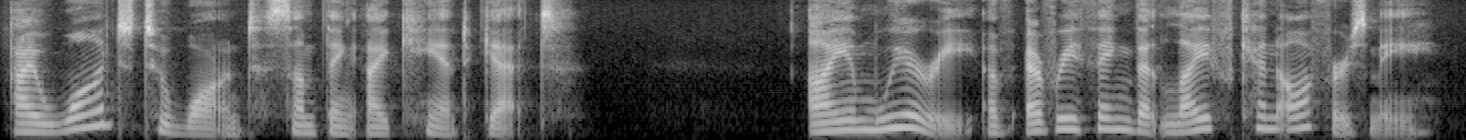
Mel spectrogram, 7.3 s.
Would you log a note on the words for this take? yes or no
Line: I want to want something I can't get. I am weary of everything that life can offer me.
yes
